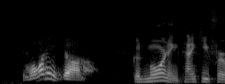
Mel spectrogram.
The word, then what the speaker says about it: Domhnall: Good morning, Domhnall. Good morning. Thank you for pronouncing my name correctly.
